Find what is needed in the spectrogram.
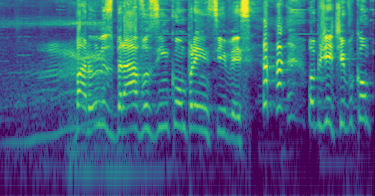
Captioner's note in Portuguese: risos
